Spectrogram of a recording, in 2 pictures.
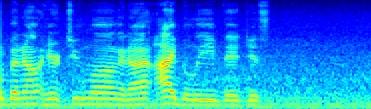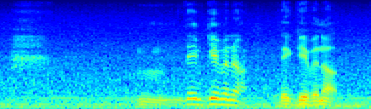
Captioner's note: sighing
